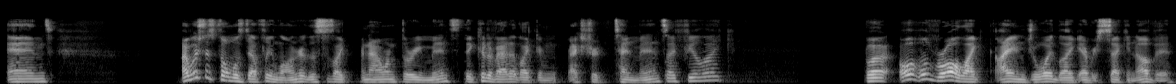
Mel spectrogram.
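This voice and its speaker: A man with a slight cold, sniffling a little, giving a rambling, casual movie review with lots of filler words. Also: medium pitch. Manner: rambling, many "like" and "I feel like" fillers. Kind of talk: casual spoken film review.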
